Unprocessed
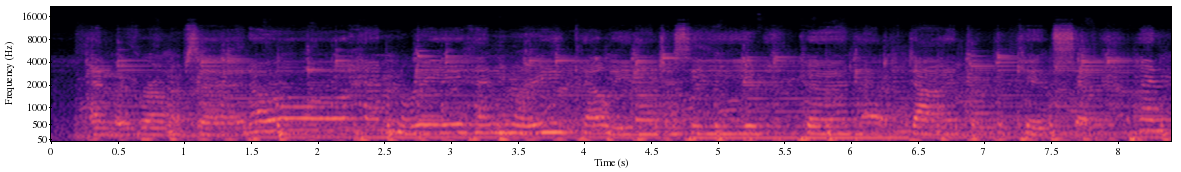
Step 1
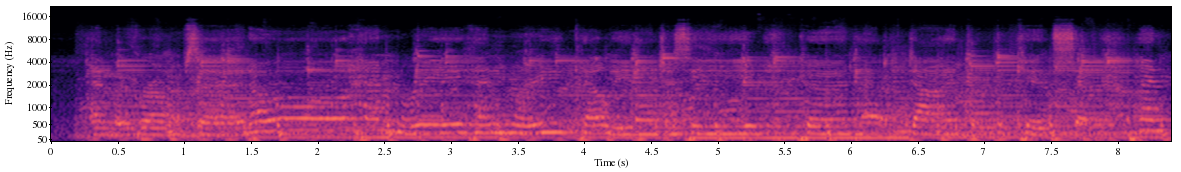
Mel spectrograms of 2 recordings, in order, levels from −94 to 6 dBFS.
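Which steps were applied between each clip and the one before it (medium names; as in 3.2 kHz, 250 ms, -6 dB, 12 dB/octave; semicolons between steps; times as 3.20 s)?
level rider gain up to 7.5 dB; high-pass 72 Hz; compression, threshold -23 dBFS, peak gain reduction 9 dB; trim -1 dB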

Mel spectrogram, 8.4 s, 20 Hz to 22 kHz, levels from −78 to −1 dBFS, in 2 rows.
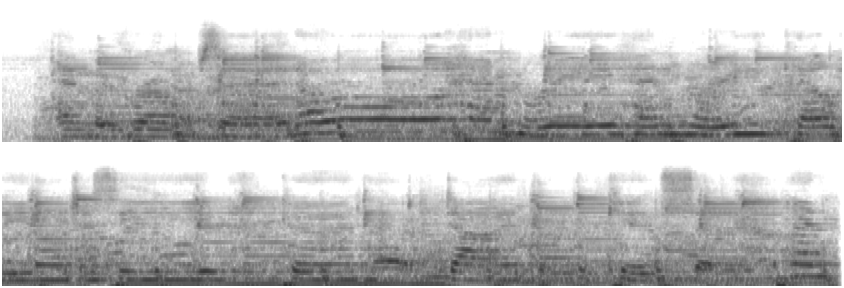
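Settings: distance through air 79 m; trim +5 dB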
